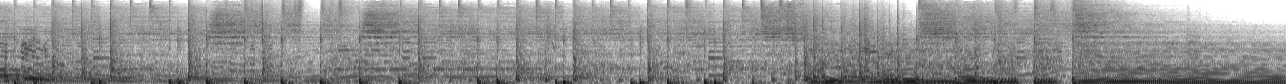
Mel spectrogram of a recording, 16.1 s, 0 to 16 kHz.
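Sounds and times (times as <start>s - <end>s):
heavy bass line: 0.0s - 7.1s, 9.9s - 16.0s
rock drum beat: 0.0s - 15.5s.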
